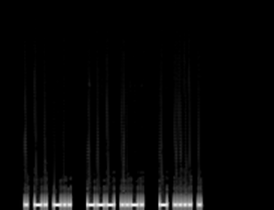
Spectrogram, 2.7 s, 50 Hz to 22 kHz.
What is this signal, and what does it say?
Morse code, heard as a keyed tone, about 50 wpm, 700 Hz. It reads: END OF THE
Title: Sets of 3 Words 50wpm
